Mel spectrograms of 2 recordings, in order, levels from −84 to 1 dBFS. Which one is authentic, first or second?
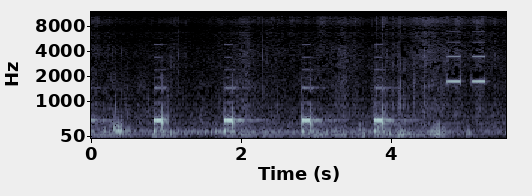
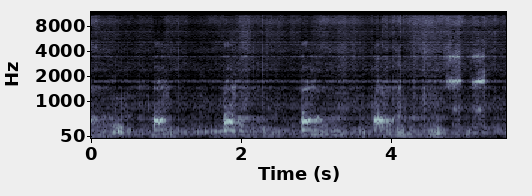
first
